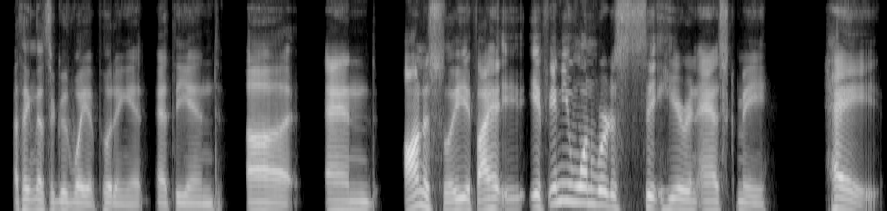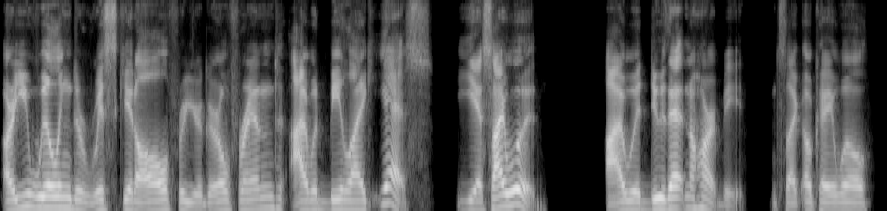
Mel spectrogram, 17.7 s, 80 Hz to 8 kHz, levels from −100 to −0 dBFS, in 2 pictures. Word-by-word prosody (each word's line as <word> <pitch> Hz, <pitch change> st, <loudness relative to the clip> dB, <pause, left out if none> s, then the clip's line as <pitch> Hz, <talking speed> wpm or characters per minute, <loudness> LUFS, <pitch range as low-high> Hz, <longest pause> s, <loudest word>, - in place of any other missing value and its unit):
I -, -, -5 dB
think 135 Hz, 0 st, -2 dB
that's 125 Hz, -3 st, -3 dB
a 115 Hz, -, -6 dB
good 115 Hz, -1 st, -3 dB
way 110 Hz, -1 st, +1 dB
of 95 Hz, -, -8 dB
putting 100 Hz, -4 st, -4 dB
it 95 Hz, -1 st, -8 dB
at 105 Hz, -2 st, -4 dB
the 105 Hz, 0 st, -3 dB
end, 100 Hz, 0 st, -6 dB, 0.2 s
uh, 110 Hz, -2 st, +3 dB, 0.3 s
and 120 Hz, -3 st, 0 dB, 0.3 s
honestly, 125 Hz, +5 st, +4 dB
if 130 Hz, -3 st, -3 dB
I 135 Hz, +3 st, +6 dB
i 135 Hz, 0 st, -4 dB
if 165 Hz, +4 st, 0 dB
anyone 220 Hz, -2 st, +2 dB
were 190 Hz, -1 st, +4 dB
to 160 Hz, -, -1 dB
sit 150 Hz, 0 st, -2 dB
here 130 Hz, +1 st, -1 dB
and 120 Hz, -2 st, -4 dB
ask 120 Hz, -2 st, -1 dB
me, 105 Hz, -3 st, -5 dB, 0.6 s
"Hey, 130 Hz, -8 st, +1 dB
are 125 Hz, -, +3 dB
you 160 Hz, +5 st, +1 dB
willing 150 Hz, -1 st, +4 dB
to 130 Hz, -1 st, -2 dB
risk 120 Hz, +4 st, -3 dB
it 125 Hz, -2 st, +1 dB
all 120 Hz, +3 st, +3 dB
for 120 Hz, -1 st, -6 dB
your 110 Hz, -1 st, -4 dB
girlfriend." 125 Hz, +6 st, -3 dB
I 120 Hz, -, +3 dB
would 120 Hz, -2 st, -4 dB
be 125 Hz, +2 st, +1 dB
like, 120 Hz, -1 st, -1 dB
"Yes, 210 Hz, +2 st, -3 dB, 0.2 s
yes, 120 Hz, 0 st, -3 dB
I 145 Hz, +3 st, +8 dB
would. 185 Hz, +4 st, +3 dB, 0.7 s
I 100 Hz, +3 st, +4 dB
would 115 Hz, -1 st, -1 dB
do 135 Hz, +1 st, +4 dB
that 145 Hz, 0 st, +5 dB
in 150 Hz, -, -9 dB
a 140 Hz, -, -1 dB
heartbeat." 130 Hz, -, -4 dB, 0.3 s
It's -, -, -20 dB
like, -, -, -4 dB
okay, 115 Hz, -1 st, -2 dB
well, 110 Hz, -1 st, -3 dB
120 Hz, 195 wpm, -23 LUFS, 110-140 Hz, 0.7 s, I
